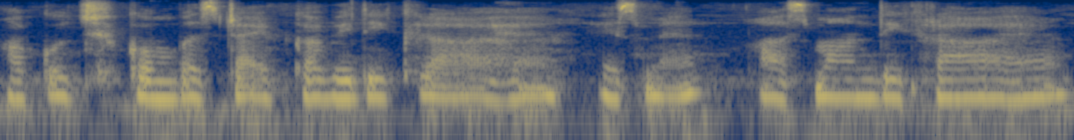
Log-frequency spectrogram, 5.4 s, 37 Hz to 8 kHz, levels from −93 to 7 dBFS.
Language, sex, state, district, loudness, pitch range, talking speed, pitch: Hindi, female, Bihar, Vaishali, -19 LUFS, 185-200 Hz, 165 wpm, 190 Hz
